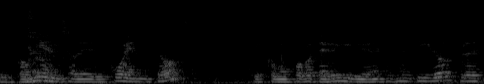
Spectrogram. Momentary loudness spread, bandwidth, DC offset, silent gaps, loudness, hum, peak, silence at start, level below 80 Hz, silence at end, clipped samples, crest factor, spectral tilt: 12 LU; over 20 kHz; under 0.1%; none; -50 LUFS; none; -34 dBFS; 0 s; -72 dBFS; 0 s; under 0.1%; 16 dB; -6.5 dB/octave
